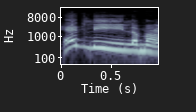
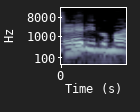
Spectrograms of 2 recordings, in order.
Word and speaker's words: Hedy Lamarr: It's Headley Lamarr. Headley. What'd I say? Headley. Oh, I'll put an L in there. No, it is Hedy Hedy Lamarr.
